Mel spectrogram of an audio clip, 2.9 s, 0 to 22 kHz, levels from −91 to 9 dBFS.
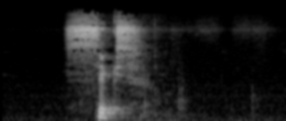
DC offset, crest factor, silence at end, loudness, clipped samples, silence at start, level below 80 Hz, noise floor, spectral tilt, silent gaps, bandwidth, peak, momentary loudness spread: under 0.1%; 20 dB; 1.45 s; -15 LUFS; under 0.1%; 0.65 s; -66 dBFS; -73 dBFS; -1 dB/octave; none; 15.5 kHz; -2 dBFS; 14 LU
